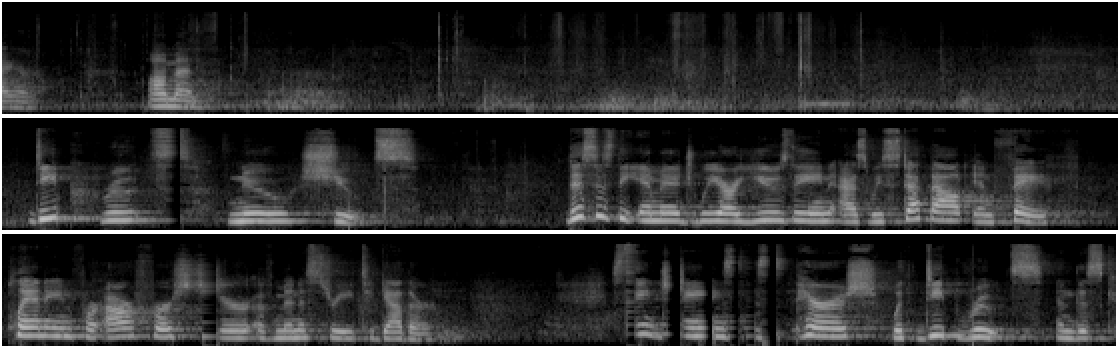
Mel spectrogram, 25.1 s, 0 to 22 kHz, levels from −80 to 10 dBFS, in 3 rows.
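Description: At 9.61 s a burst of packet loss hits: for about 120 ms the receiver stretches the last sound into a held, fading tone, then jumps ahead with 120 ms missing. It is one continuous smear rather than clicks, which separates it from the ticks that follow.

From 10.97 to 12.05 s come CD scratch ticks: five tiny clicks, each only a few milliseconds long, spaced regularly at roughly four per second, one for each turn of the disc over a blemish the error correction could not rebuild. Their periodic rhythm marks them as disc damage, not network loss.

At 18.25 s a second burst of packet loss repeats the pattern, with about 120 ms held and faded and then a skip forward.

Between 21.43 and 22.66 s, repeated packet loss gives a robotic sound. Six gaps, the longest 180 ms, are each patched by continuing the previous sound, and they cover about half the stretch. Unlike a single burst, the holes keep recurring, so the audio turns choppy.

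From 23.76 to 24.56 s, four more CD scratch ticks return at a similar regular spacing, each very brief, around a millisecond or two.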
